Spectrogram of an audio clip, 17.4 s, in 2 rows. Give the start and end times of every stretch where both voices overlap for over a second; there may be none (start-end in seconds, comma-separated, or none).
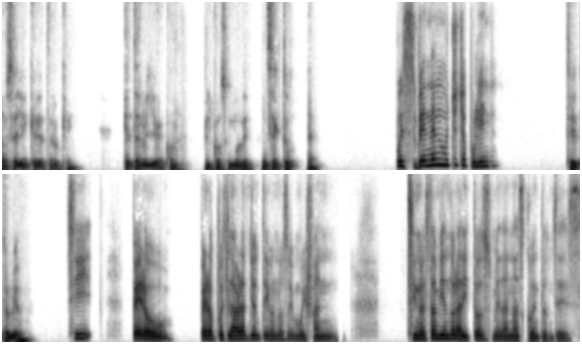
none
